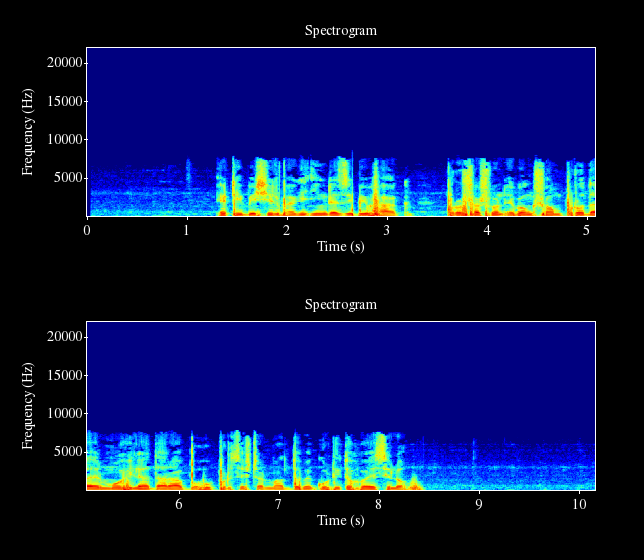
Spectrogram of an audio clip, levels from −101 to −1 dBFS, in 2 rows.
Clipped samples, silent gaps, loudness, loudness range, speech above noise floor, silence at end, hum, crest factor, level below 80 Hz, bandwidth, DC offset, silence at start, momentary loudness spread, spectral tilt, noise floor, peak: under 0.1%; none; -18 LUFS; 5 LU; 46 dB; 1.75 s; none; 18 dB; -46 dBFS; 7.8 kHz; under 0.1%; 1.3 s; 7 LU; -7 dB/octave; -63 dBFS; 0 dBFS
